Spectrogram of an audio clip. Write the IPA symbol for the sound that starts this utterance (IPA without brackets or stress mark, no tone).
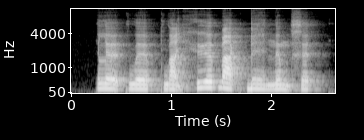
l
